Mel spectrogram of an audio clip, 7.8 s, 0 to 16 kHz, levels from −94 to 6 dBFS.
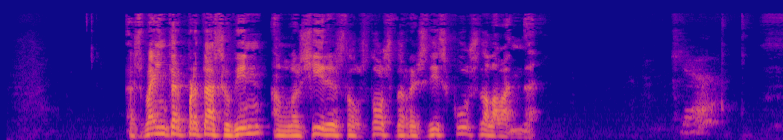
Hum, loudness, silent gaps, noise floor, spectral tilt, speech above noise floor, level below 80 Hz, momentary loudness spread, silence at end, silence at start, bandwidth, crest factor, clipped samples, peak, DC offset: none; -25 LUFS; none; -79 dBFS; -5 dB/octave; 53 dB; -64 dBFS; 20 LU; 0.7 s; 1.25 s; 11.5 kHz; 22 dB; under 0.1%; -4 dBFS; under 0.1%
